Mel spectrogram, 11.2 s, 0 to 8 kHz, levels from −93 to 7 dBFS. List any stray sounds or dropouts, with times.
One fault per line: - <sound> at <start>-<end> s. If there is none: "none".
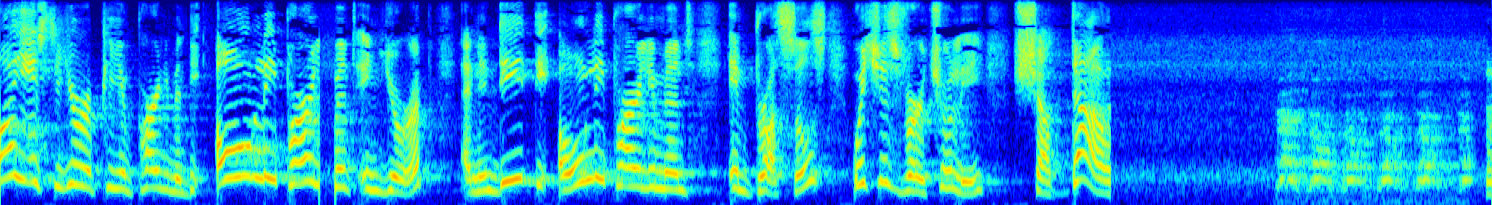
- dropout at 2.4-2.5 s
- bark at 9.6-11.1 s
